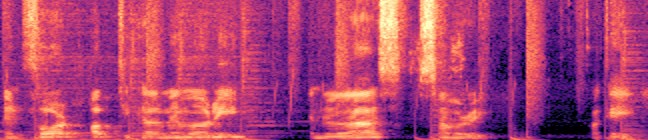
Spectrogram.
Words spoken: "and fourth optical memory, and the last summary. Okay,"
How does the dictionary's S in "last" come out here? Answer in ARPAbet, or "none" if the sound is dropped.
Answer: S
